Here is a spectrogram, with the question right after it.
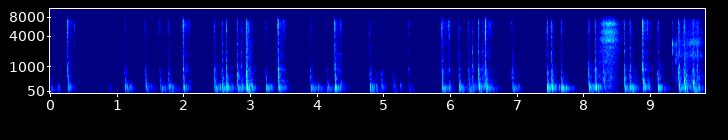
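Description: Someone types a chat message on a computer keyboard, giving rapid close key clatter in bursts separated by short pauses, louder near the end, with no voices.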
